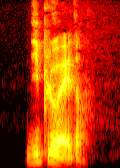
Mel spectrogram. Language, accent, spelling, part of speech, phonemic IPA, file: French, France, diploèdre, noun, /di.plɔ.ɛdʁ/, LL-Q150 (fra)-diploèdre.wav
- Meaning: diplohedron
